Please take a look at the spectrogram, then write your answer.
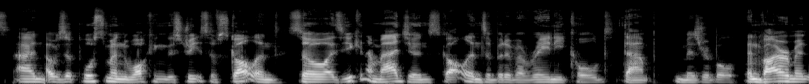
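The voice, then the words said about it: Scottish accent. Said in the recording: “as you can tell with the accent ... my origin is a bit Scottish”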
